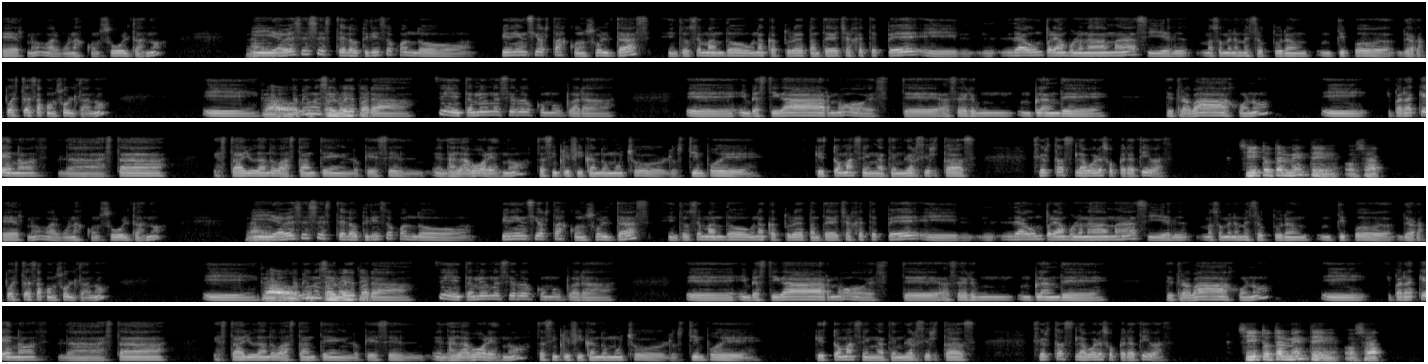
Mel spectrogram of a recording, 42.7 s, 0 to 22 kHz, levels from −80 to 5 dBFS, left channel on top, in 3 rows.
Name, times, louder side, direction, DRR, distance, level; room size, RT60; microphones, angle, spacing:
voice 1, 0.0-1.6 2.5-4.7 5.0-15.3 16.2-16.8 17.1-18.3 18.6-20.4 21.1-25.3 25.9-26.9 27.4-27.9 28.2-30.1 30.6-36.0 36.6-38.2 38.8-40.1, left 1 dB, 5° left, 0.3 m, -30 dB
voice 2, 16.8-17.7 40.8-42.2, right 3 dB, 90° right, 1.3 m, -25 dB
2.3 x 2.1 x 2.5 m
head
